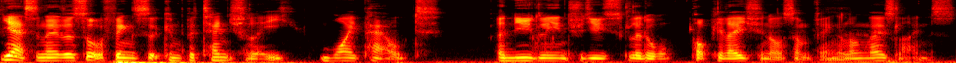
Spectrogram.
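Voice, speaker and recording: A man with a British accent and big swings in loudness. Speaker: podcast co-host. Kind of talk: casual chat.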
